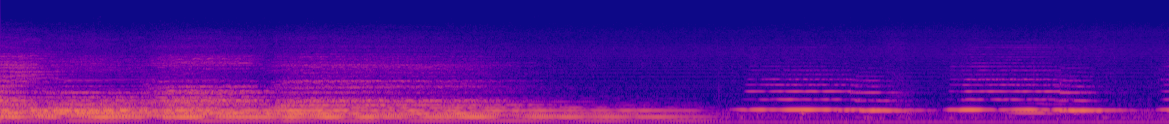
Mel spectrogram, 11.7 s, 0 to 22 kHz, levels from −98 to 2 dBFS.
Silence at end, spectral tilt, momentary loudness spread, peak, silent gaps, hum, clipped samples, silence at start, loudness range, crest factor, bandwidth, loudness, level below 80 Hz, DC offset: 0 s; -8.5 dB/octave; 16 LU; -24 dBFS; none; none; under 0.1%; 0 s; 9 LU; 16 dB; 9.8 kHz; -40 LUFS; -62 dBFS; under 0.1%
